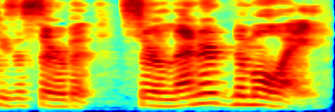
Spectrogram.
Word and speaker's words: Leonard Nimoy: I've read both of Leonard Nimoy.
